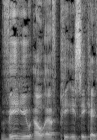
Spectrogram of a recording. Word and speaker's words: Vulfpeck: But it's called Wolf Peck. V U L F P E C K. It's one word.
